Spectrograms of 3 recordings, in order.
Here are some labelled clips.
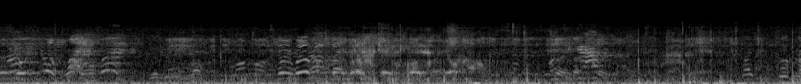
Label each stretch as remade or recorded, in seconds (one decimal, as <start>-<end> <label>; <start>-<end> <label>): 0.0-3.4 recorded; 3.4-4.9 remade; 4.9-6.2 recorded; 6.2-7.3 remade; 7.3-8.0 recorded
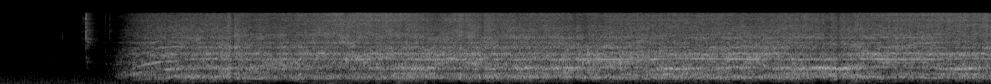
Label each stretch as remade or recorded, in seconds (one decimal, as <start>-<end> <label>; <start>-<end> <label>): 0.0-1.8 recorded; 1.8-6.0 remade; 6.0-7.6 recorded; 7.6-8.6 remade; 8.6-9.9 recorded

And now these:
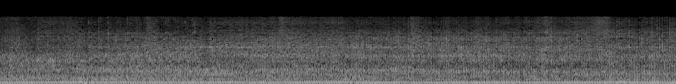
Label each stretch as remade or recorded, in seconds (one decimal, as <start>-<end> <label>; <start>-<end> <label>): 0.0-0.8 remade; 0.8-2.0 recorded; 2.0-6.8 remade

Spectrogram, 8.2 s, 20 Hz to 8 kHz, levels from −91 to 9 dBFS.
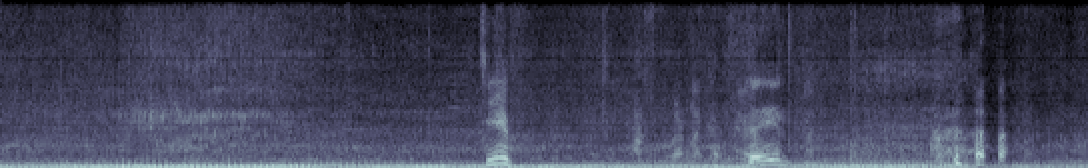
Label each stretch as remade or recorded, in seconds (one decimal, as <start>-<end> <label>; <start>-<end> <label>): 0.0-2.1 remade; 2.1-3.6 recorded; 3.6-6.4 remade; 6.4-7.2 recorded; 7.2-8.2 remade

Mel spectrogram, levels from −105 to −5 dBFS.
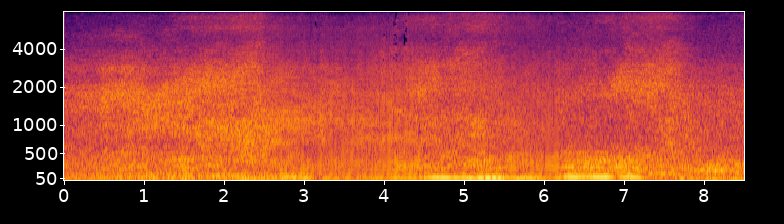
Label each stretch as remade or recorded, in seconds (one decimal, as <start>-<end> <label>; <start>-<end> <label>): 0.0-2.6 recorded; 2.6-4.4 remade; 4.4-5.5 recorded; 5.5-6.2 remade; 6.2-8.5 recorded

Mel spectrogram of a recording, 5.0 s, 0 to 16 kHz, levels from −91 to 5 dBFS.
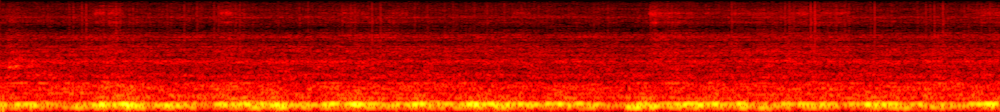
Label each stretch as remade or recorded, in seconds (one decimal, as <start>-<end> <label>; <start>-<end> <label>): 0.0-5.0 recorded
